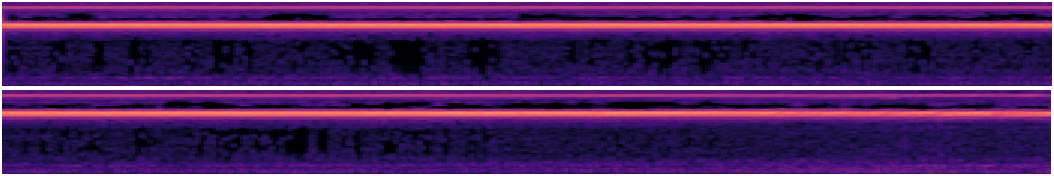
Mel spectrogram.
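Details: Nighttime field cricket calling for females, natural song used as a trapping lure: an endless high, shrill trill at constant pitch, finely vibrating, with faint low murmuring beneath and a slight fade near the end.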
